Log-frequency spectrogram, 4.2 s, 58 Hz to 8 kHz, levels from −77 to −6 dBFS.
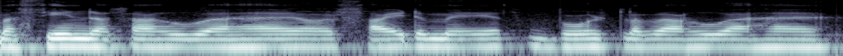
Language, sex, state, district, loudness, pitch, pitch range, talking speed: Hindi, male, Haryana, Jhajjar, -17 LUFS, 130 Hz, 130-135 Hz, 155 wpm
